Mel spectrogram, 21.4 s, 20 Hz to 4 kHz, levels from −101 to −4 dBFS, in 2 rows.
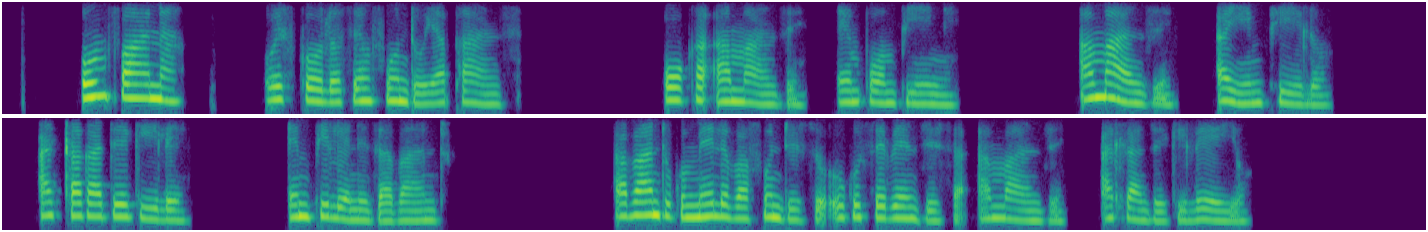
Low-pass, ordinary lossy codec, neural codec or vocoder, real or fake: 3.6 kHz; Opus, 16 kbps; codec, 24 kHz, 3.1 kbps, DualCodec; fake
